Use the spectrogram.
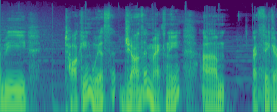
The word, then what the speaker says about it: Machnee: Today we're going to be talking with Jonathan Machnee. I think I pronounced that correct.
